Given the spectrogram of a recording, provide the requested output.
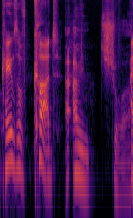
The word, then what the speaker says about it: Qud: by the developers and they always say caves of cut and not caves of quot as I have previously said so now I'm trying to correct myself cuz surely that is the correct pronunciation count yeah we'll get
